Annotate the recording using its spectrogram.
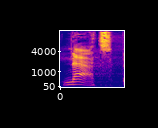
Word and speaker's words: gnats: He sent G, gnats. That was a sneaky one, silent G.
